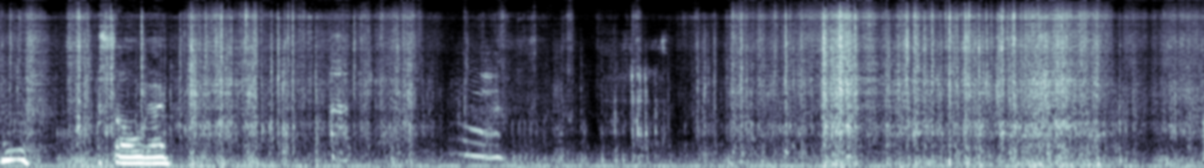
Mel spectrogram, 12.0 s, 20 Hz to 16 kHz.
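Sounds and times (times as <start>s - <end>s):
rustling and crunching: 0.0s - 12.0s
chewing with wet mouth clicks: 5.0s - 6.9s.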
